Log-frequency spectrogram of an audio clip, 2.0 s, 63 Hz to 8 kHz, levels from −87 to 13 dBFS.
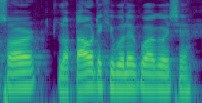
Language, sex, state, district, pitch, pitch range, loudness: Assamese, male, Assam, Hailakandi, 130 Hz, 120-135 Hz, -16 LUFS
